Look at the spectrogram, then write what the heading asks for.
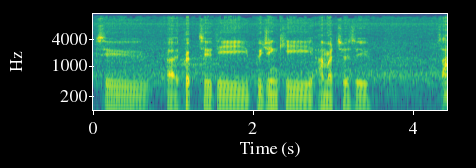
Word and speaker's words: Amaterasu: Yeah, the Rainbow Karibo I think is attached to, equipped to the Bujinki Amaterasu. Is that how you say it? Amaterasu. Amaterasu, sorry. Amaterasu, you got it right. Yeah. Amaterasu.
